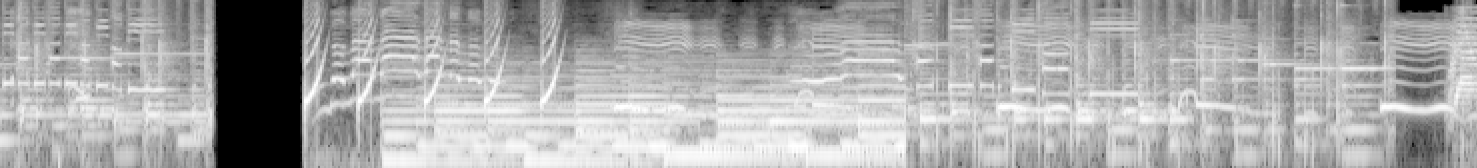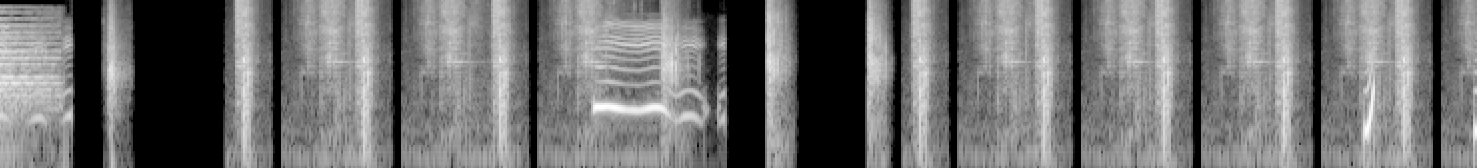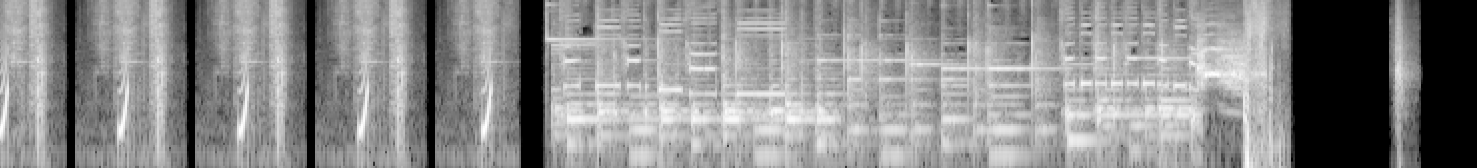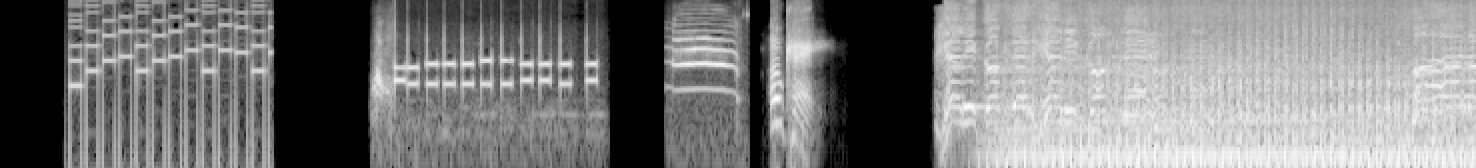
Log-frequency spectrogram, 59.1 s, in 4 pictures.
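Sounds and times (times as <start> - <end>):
shovel scooping dirt: 17.1 - 20.8, 23.5 - 34.7
keypad beeps: 45.0 - 47.0, 48.3 - 50.3
two-tone dialing beeps: 45.0 - 47.0, 48.2 - 50.3.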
